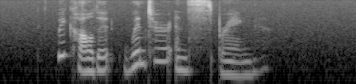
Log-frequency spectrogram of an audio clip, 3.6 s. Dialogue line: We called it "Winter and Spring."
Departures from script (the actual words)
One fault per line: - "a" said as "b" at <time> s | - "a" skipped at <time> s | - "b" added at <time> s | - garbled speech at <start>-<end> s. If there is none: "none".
none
